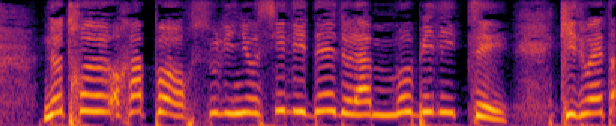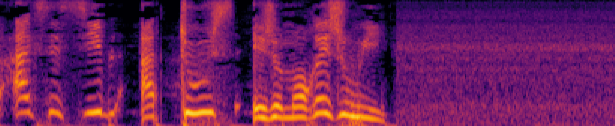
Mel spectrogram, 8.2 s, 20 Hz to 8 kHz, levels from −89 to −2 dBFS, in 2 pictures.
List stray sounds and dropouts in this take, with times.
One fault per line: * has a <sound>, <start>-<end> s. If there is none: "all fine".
all fine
